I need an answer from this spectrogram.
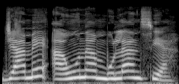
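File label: "call an ambulance", Spanish, female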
